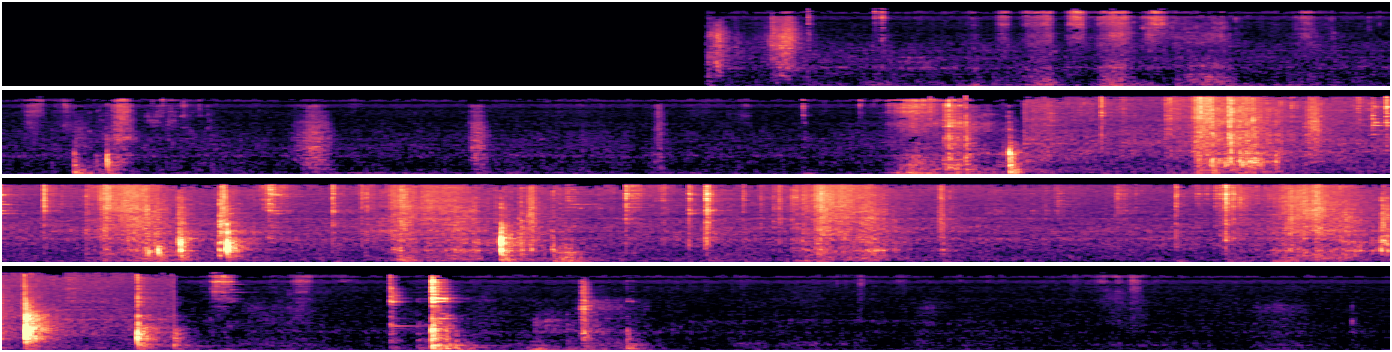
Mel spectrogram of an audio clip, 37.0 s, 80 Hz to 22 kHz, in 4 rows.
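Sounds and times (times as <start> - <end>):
bread knife sawing through loaf: 17.2 - 18.0.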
